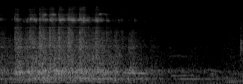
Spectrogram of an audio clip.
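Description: Corrugated metal roll-up shutter being pulled down, its slats rattling quickly as it runs down, the rattle dying away about a second and a half in.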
